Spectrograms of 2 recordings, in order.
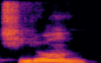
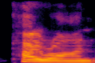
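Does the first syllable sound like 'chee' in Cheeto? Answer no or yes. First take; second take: yes; no. First: The first syllable sounds like 'chee' in Cheeto. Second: The first syllable does not sound like 'chee'. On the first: The name is taken to be Italian. The speaker calls it wrong. "I called it Chiron. I was thinking it's an Italian brand... this has to be Cheeto" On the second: The name is that of a celestial body. The speaker calls it right. "this is from the Comet line"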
